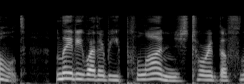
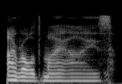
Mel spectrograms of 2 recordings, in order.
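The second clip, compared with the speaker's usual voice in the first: usual speaking voice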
